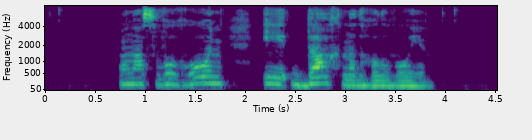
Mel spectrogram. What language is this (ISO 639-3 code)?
ukr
